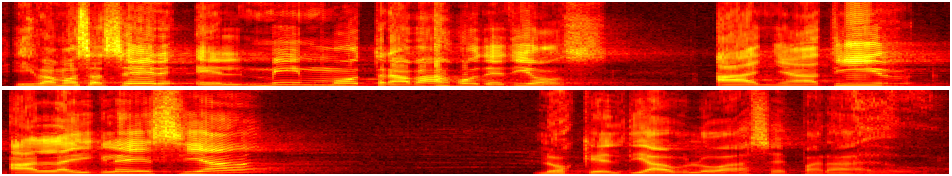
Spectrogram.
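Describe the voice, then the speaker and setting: Priest guy preaching, highish voice, jumps loud and soft a lot, long echo tail. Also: slow pace. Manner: animated storytelling with sudden swings in pitch and loudness. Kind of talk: preaching sermon. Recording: long hall reverb.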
